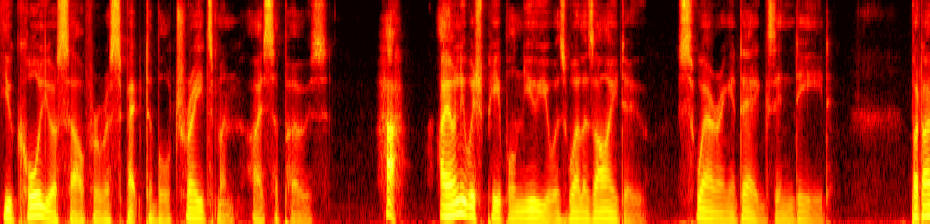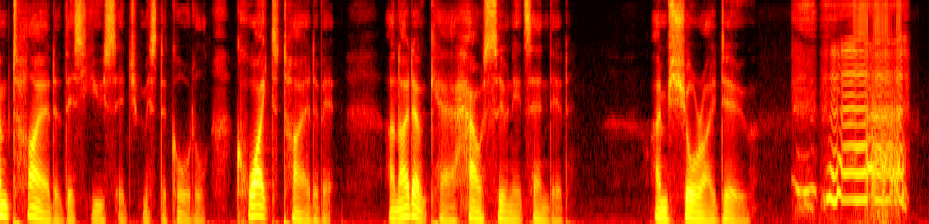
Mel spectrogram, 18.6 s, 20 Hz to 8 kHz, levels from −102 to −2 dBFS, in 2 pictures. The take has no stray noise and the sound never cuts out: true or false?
false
